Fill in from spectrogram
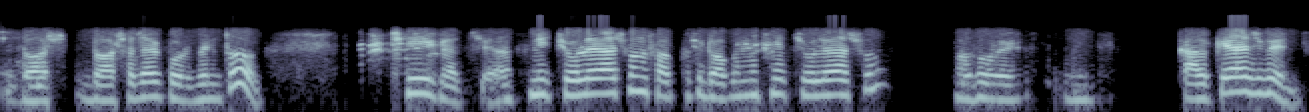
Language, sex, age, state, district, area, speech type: Bengali, male, 18-30, West Bengal, Alipurduar, rural, conversation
